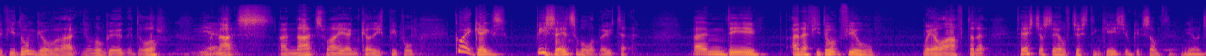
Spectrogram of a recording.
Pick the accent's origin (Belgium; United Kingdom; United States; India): United Kingdom; Glasgow, Scotland; we're from the Glasgow area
